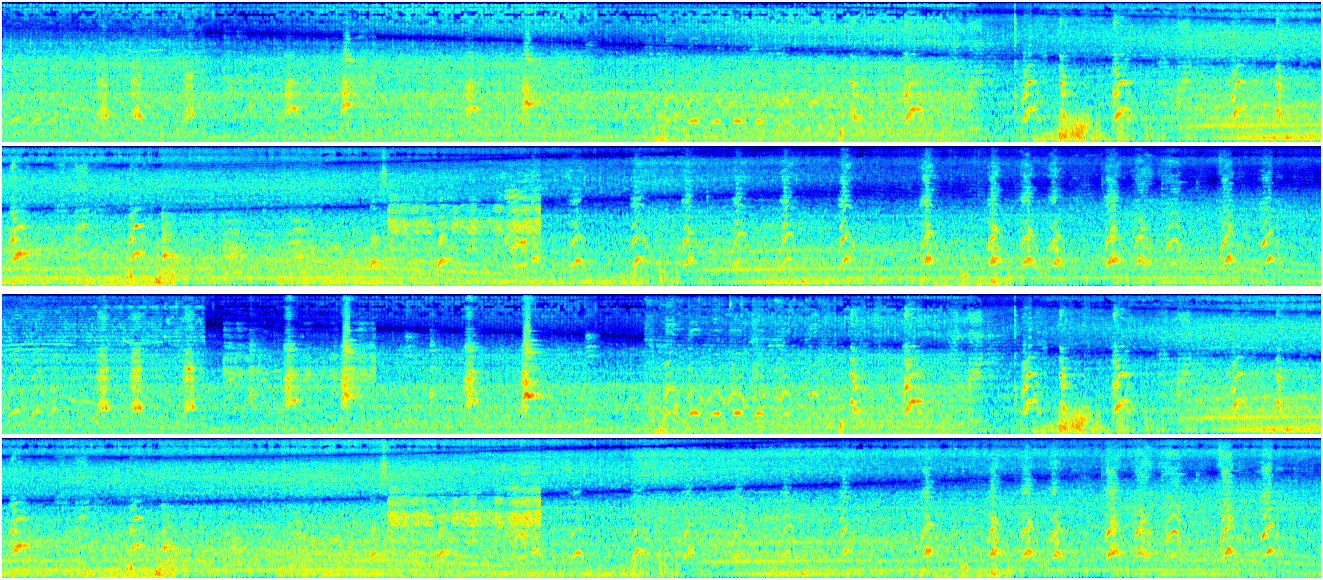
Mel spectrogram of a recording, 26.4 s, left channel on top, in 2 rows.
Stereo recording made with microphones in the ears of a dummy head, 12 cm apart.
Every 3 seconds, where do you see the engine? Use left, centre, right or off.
left, left, left, left, centre, right, right, right, right.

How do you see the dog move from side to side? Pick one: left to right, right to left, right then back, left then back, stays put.
left then back.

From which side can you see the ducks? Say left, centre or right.
right.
